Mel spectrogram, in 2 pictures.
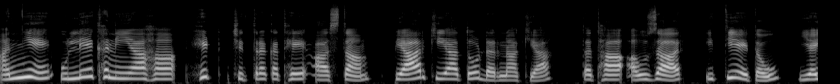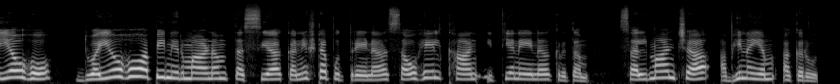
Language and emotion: Sanskrit, neutral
